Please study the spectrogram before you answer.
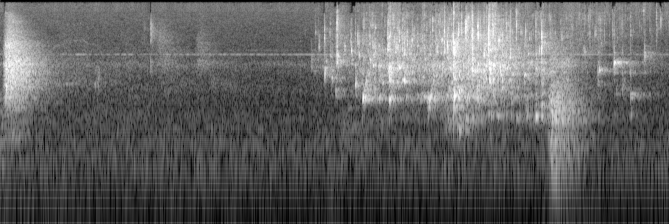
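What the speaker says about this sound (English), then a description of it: "I'm going to pour the meat juice in there" Meat juice poured from a bowl into a small saucepan, a quiet start giving way to a splashing, trickling pour that swells in the second half and ends with a final splash and drip, close by with no talk.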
